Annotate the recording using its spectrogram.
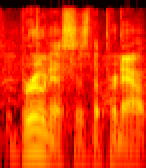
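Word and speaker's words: Brynäs: Brynas is how you pronounce it, apparently.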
